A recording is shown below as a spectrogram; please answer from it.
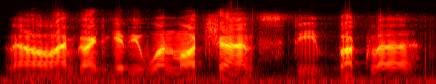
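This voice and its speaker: An actor playing a mysterious, relentless mind-reading crime avenger, commanding and ominous, in a 1940s radio drama. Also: male voice, mid-range voice, fairly even intonation, normal speed, a little hiss or hum, close to an everyday voice. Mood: menacing, stern. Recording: dull lo-fi old radio recording.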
